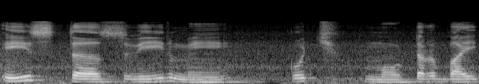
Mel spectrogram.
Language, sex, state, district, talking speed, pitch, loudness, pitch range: Hindi, male, Chandigarh, Chandigarh, 85 wpm, 125 Hz, -17 LUFS, 115-140 Hz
